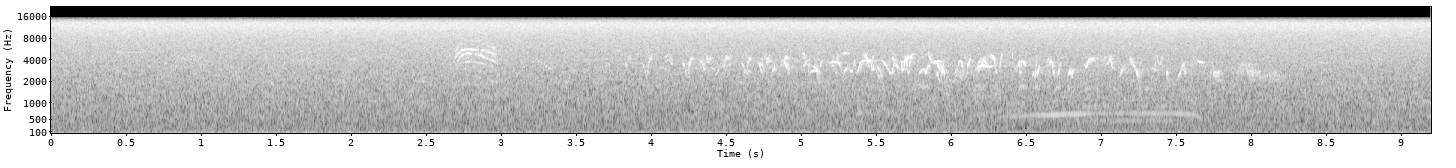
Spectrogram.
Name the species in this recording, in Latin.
Chlorodrepanis virens, Haemorhous mexicanus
